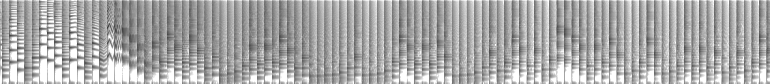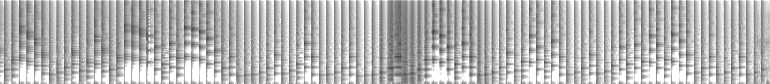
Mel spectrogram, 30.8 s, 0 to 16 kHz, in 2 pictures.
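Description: ST Modular Honey Eater analog oscillator (a CEM3340 VCO) playing a fast, even sequence of short synth notes, with frequency modulation on to make percussive hits. The pitches keep shifting, a high tone sweeps downward about two seconds in, and the notes swell louder briefly past the three-quarter mark.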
